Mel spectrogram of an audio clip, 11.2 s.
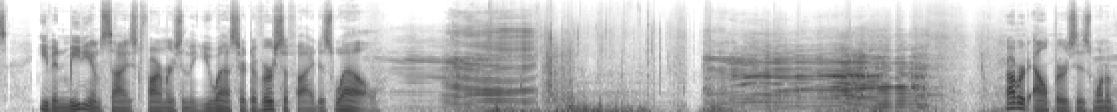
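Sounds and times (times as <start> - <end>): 
speech: 0.4 - 4.7, 10.0 - 11.1
cattle mooing: 3.8 - 5.5, 7.0 - 9.6.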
